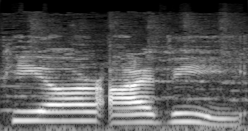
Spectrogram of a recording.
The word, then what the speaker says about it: Priv: a blackberry you get the priv pronounced priv not cry or breathe a device that s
